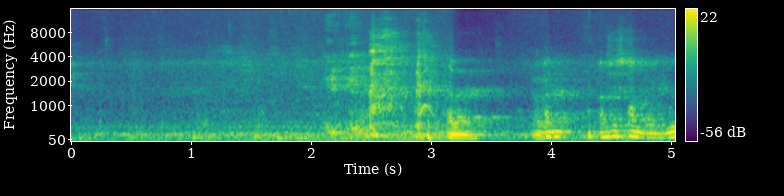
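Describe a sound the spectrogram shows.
A man speaks into a microphone through a loudspeaker, in a large echoing room.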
